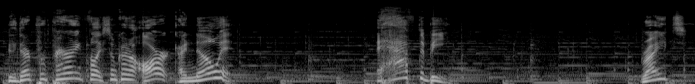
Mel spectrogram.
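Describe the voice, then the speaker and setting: A man's voice: high-pitched, sing-song, measured pace, vocal fry, soft background music. A man giving casual, joking let's-play commentary as he plays a video game. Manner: joking, colloquial asides. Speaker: streamer playing a video game.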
